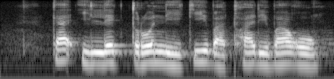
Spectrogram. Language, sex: Northern Sotho, male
